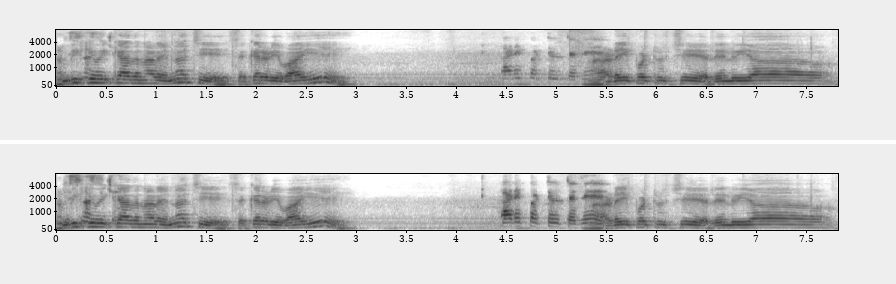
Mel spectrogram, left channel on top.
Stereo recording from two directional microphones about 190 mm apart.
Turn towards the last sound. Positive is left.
turn(degrees=-5)  # may be behind; listen again after turning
